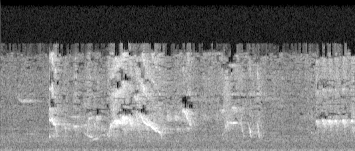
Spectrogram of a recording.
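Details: Canary delivering riwikan pancingan song: scattered high chirps, a brief bright warbled flourish and short clipped notes separated by pauses, set against constant low-pitched background noise.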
